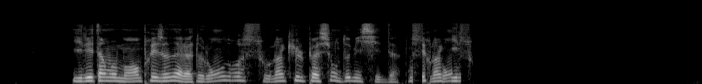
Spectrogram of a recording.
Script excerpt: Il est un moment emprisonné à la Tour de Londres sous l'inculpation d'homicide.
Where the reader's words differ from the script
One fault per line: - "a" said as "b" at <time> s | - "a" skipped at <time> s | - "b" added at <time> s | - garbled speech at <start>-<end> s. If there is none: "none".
- "Tour" skipped at 1.9 s
- garbled speech at 4.1-4.7 s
